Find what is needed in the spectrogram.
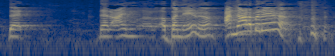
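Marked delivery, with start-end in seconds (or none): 2.8-4.2 laughing high and loud at the joke; laughing it off to the congregation. Real, not acted. Preacher laughing at his own banana joke.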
